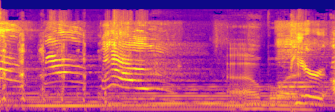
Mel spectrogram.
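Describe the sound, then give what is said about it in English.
A cat meows several times in drawn-out, pitch-sliding cries, loud, over a steady, humming musical backdrop that carries on throughout. “It's just me and it's just me and the cat.”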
